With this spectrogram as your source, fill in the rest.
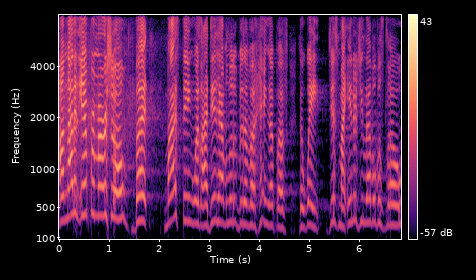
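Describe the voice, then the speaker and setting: A woman speaks in a raised, projected voice with a high pitch and ordinary pitch variation. Her tone is animated, her pace fairly quick, and her loudness swings widely. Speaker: graduate student and fitness instructor. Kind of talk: presentation to audience. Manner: fast.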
